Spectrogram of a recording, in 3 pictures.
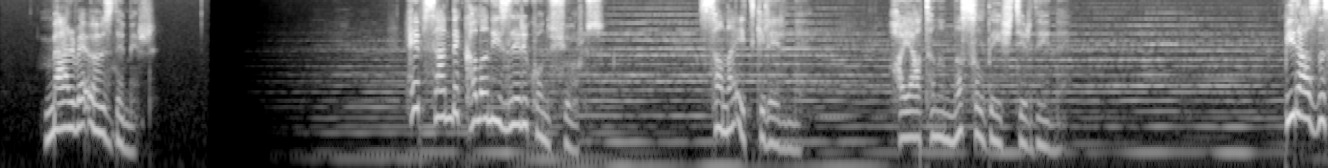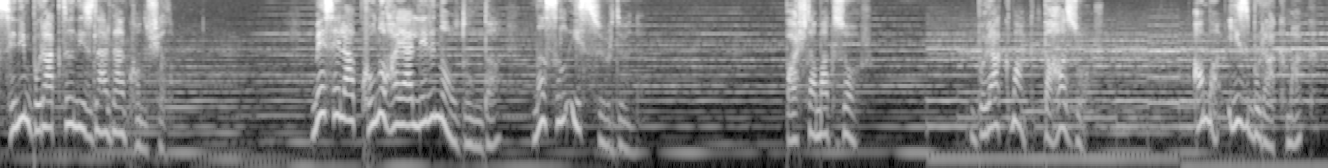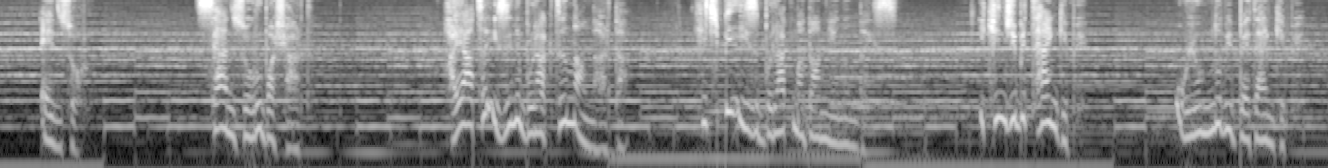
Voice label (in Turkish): turkce kadin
